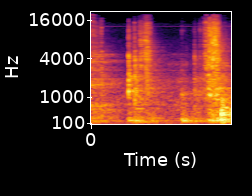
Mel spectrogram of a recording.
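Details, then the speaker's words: Cisco 3750G 48-port switch reporting fan failure and temperatures of 75°C or more. Its big fan, turned by hand, gives two or three dry, scratchy rasps and drags instead of spinning freely. It's stiff, maybe stuck; the owner suspects collapsed bearings. "i don't know if you can hear that but it's quite stiff maybe it's just stuck then"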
